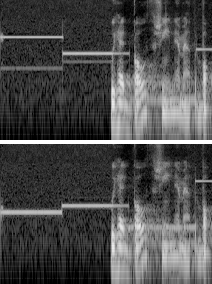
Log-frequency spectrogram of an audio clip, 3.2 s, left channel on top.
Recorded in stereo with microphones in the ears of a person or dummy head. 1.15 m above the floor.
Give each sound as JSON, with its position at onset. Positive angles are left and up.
{"t": 1.7, "sound": "a man speaking", "side_deg": 10, "distance_m": 0.6}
